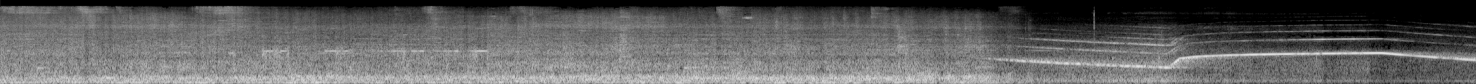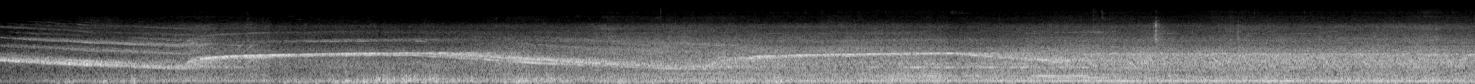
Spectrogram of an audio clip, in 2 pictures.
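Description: A passing train's steady rail noise for about the first ten seconds, cutting off suddenly. Then a siren wails three times, each time rising quickly and falling slowly over about five seconds, before giving way to a steady hum.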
